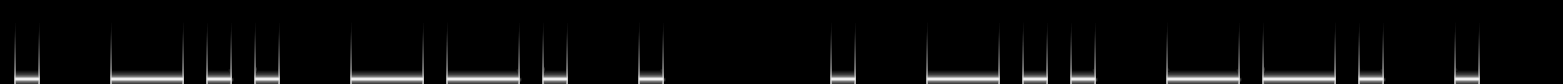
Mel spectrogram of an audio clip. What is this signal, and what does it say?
Morse code, heard as a keyed tone, about 5 wpm, 250 Hz. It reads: EDGE EDGE
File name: morse / morse-training-05WPM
